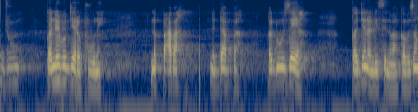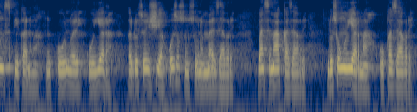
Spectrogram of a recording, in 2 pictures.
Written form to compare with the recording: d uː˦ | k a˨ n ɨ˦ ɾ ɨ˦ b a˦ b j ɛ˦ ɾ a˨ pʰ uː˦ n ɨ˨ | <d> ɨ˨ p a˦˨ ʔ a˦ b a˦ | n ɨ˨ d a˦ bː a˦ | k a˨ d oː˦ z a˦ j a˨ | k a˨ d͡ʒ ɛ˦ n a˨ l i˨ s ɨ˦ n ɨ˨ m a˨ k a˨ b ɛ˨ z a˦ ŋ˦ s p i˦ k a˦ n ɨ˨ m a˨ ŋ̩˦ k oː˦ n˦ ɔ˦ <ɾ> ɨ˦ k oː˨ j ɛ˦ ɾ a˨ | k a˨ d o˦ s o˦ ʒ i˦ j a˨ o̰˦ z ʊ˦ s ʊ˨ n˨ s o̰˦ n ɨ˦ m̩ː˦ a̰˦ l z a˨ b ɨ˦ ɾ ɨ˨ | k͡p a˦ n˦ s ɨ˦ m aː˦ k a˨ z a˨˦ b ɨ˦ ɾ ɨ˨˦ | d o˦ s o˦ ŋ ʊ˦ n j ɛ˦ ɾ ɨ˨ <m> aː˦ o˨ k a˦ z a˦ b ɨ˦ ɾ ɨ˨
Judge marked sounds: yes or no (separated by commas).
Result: no, no, yes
